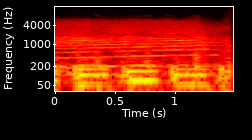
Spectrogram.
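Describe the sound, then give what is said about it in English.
A loud car engine revs up, its rough, raspy exhaust roaring steadily with dense harmonic buzz, like a vehicle with a failing muffler. No one speaks. “Oh, that dude's got, he's got muffler problems, don't he?”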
